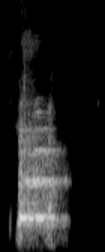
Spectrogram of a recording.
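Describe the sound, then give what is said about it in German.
A single drawn-out dog bark, loud, lasting under a second with a slightly whining, tonal quality, then silence. “Das ist mein Hund. das stimmt mir zu, würde ich sagen.”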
